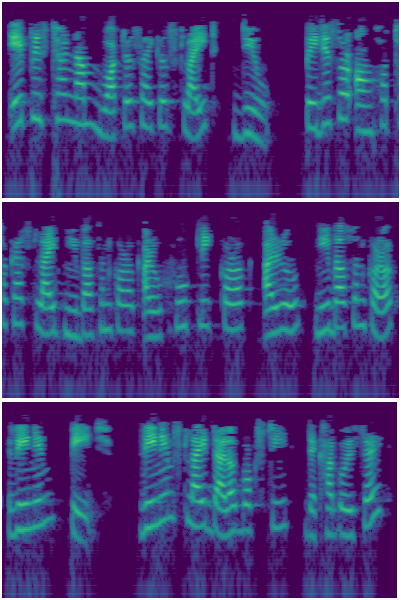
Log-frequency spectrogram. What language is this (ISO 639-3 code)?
asm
